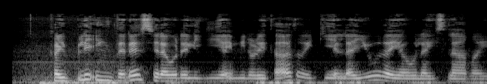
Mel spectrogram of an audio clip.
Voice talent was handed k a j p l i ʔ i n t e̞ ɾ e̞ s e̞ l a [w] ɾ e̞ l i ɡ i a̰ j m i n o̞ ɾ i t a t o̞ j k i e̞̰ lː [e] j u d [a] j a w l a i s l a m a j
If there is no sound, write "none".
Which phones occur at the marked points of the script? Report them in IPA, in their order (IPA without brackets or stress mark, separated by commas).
w, a, a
